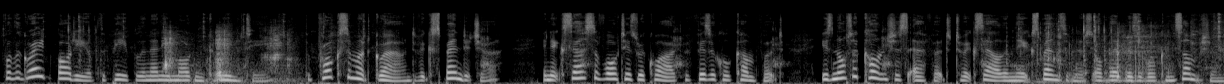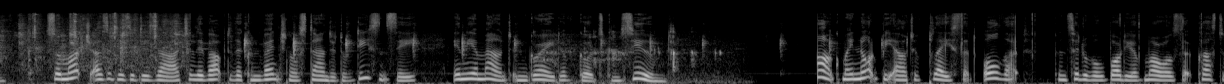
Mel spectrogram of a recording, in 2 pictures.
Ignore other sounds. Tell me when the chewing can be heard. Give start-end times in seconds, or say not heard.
1.6-3.0, 10.1-11.8, 17.6-19.6.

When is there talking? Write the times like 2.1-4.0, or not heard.
0.1-18.9, 20.4-24.4.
